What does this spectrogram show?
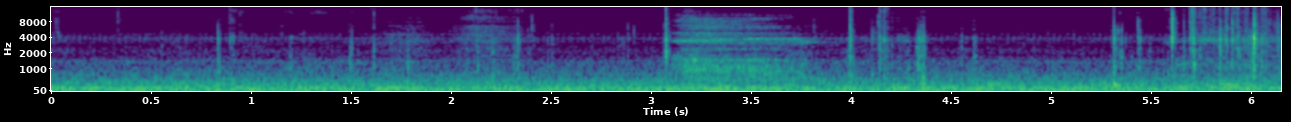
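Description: Car engine idling, heard from inside the cabin as a steady low hum. A short rustle comes about three seconds in, and a run of small clicks and taps near the end.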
